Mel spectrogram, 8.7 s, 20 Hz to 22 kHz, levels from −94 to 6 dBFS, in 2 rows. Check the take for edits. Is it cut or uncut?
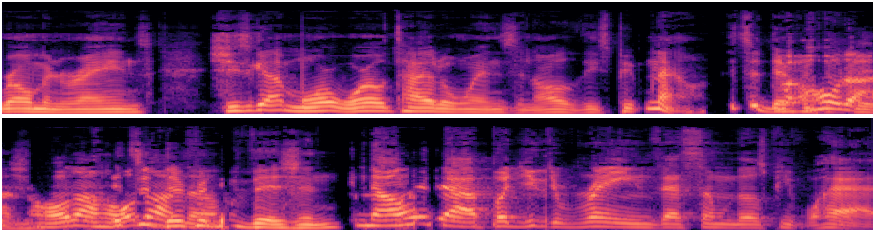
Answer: cut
